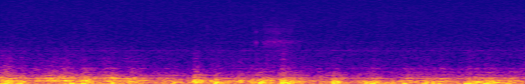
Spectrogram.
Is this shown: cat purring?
no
